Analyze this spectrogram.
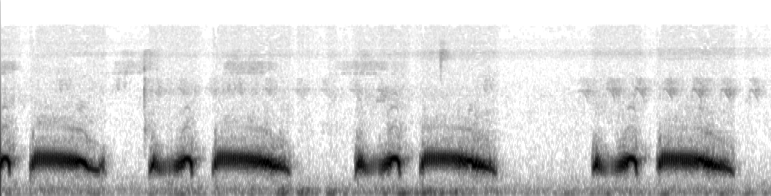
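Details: Trained decoy spotted dove used for luring wild doves, calling diligently: three phrases, each two short clipped coos then a long, slightly falling coo, repeated about every two seconds, with faint low rumble beneath.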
